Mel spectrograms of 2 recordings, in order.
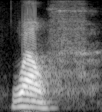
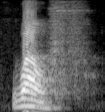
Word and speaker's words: wealth: to the next word wealth wealth the th sound can be quite a difficult one for english learners all right it's a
